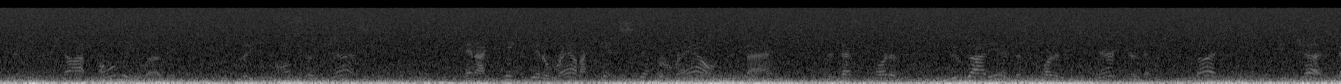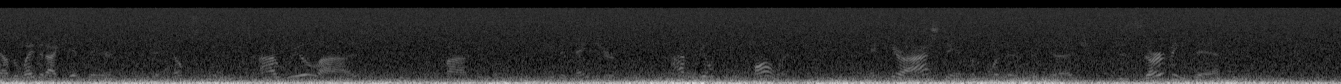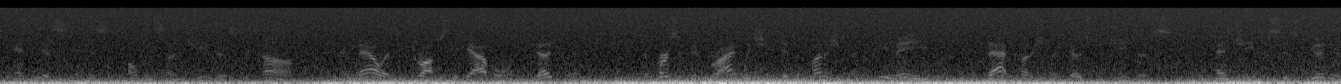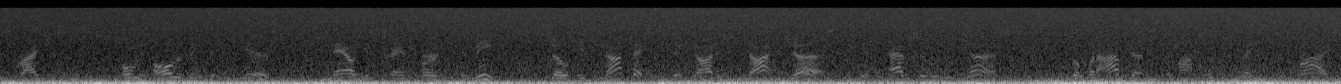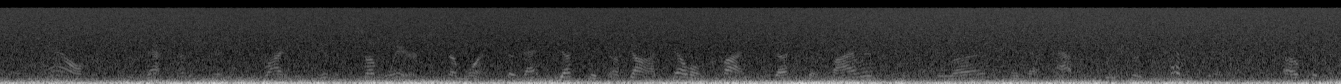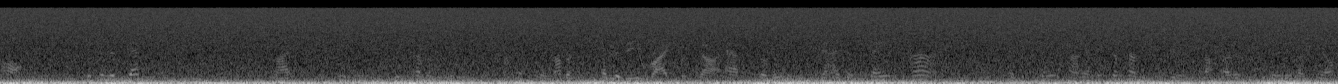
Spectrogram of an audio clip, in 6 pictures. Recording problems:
wind noise on the microphone; heavy; as loud as the speech
hiss; very loud; throughout; 9 dB above the speech
crackle, like an old record; very faint; 25 dB below the speech

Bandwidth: 14.5 kHz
